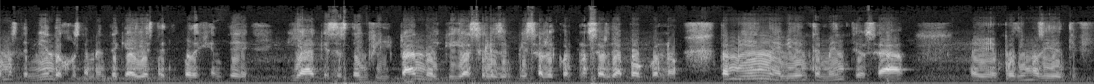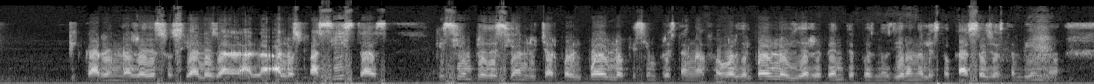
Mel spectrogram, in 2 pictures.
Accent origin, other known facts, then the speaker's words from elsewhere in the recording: Ecuador; como pueblo ecuatoriano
